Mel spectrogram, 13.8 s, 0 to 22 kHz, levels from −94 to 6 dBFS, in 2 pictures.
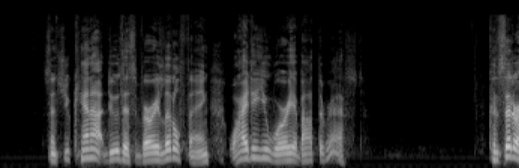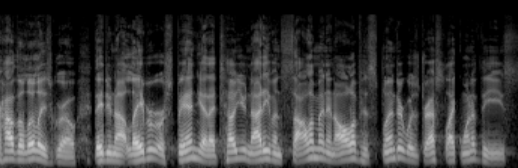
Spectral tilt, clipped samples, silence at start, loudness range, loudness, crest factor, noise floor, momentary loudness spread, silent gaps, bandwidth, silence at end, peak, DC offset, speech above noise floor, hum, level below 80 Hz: -5.5 dB/octave; under 0.1%; 0.65 s; 10 LU; -26 LUFS; 20 dB; -83 dBFS; 15 LU; none; 15.5 kHz; 0.2 s; -6 dBFS; under 0.1%; 57 dB; none; -80 dBFS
